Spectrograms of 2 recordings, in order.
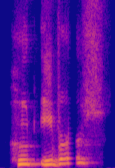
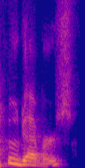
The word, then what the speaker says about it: Hoot Evers: uh ball player's name like uh hoot evers right not whoever's who neighbors um the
